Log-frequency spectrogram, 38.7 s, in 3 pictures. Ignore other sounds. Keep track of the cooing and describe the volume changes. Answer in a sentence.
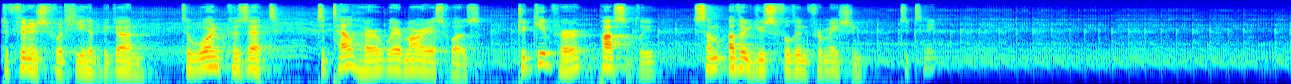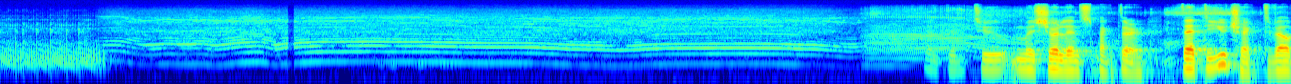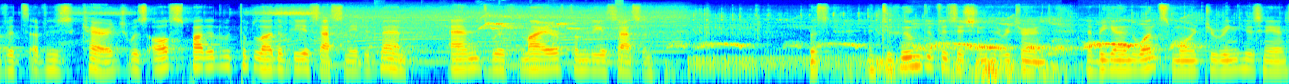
The loudness of the cooing goes up.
